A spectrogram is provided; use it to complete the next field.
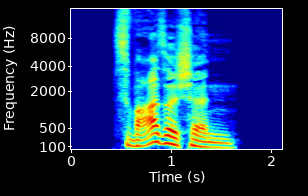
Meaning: inflection of swasisch: 1. strong genitive masculine/neuter singular 2. weak/mixed genitive/dative all-gender singular 3. strong/weak/mixed accusative masculine singular 4. strong dative plural
- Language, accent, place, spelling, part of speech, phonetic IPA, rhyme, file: German, Germany, Berlin, swasischen, adjective, [ˈsvaːzɪʃn̩], -aːzɪʃn̩, De-swasischen.ogg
